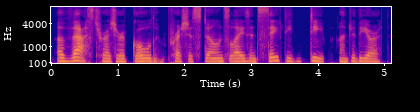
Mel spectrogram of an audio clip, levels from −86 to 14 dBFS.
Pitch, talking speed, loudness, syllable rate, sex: 170 Hz, 175 wpm, -21 LUFS, 4.9 syllables/s, female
